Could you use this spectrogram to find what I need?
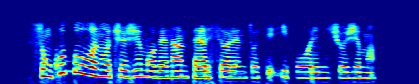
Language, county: Lithuanian, Vilnius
